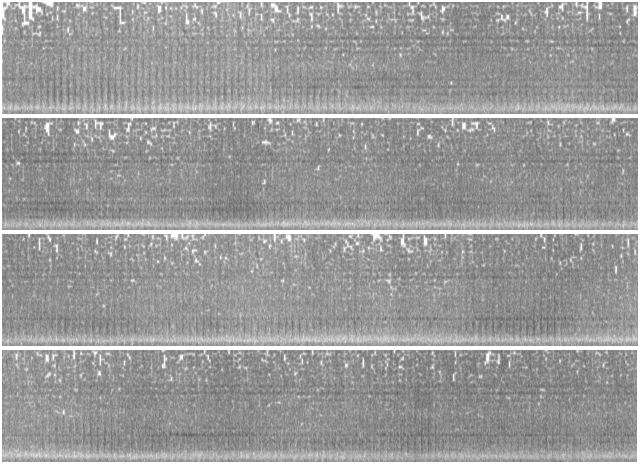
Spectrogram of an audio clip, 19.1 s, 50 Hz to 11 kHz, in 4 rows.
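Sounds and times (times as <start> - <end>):
AH-64 Apache helicopter hovering overhead: 0.0 - 19.0.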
